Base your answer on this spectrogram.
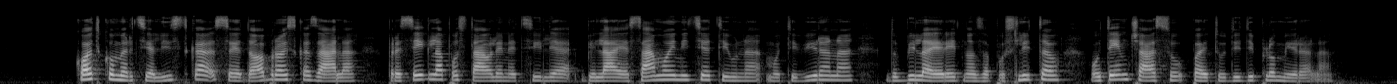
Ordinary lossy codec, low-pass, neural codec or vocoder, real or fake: none; 9.9 kHz; none; real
